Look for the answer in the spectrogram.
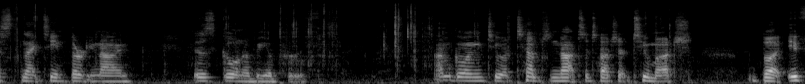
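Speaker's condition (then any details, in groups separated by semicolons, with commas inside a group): No condition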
